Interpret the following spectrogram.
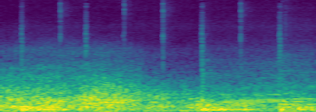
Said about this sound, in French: Il fait une chaleur à crever. Le ciel est gris, cotonneux. Il y a de l'orage dans l'air. Au loin, le tonnerre gronde.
